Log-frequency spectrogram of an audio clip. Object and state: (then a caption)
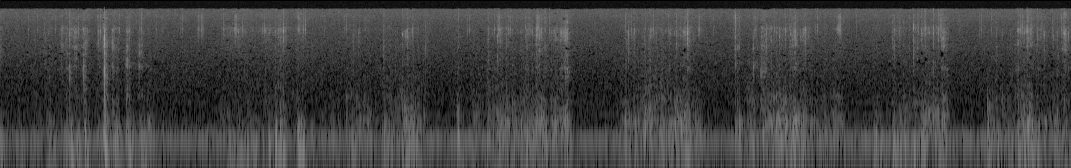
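Plastic beaded handbag. Fingertips and nails tap and rake quickly over the beads on the front of a pink plastic beaded handbag. The result is a quiet, dense patter of tiny dry clicks and rattles with crisp, bright ticks that die away almost at once. A steady low hum runs underneath throughout.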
